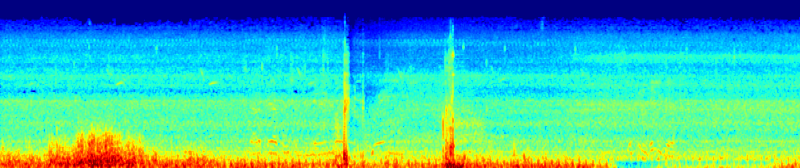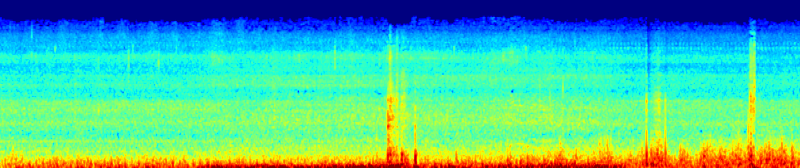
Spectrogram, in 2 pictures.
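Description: Wind rumbling on the microphone over the steady low running of a truck crane's engine as it holds the boom, with a few sharp knocks about five, seven, eighteen and twenty-three seconds in, and faint voices near the start and near the end.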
